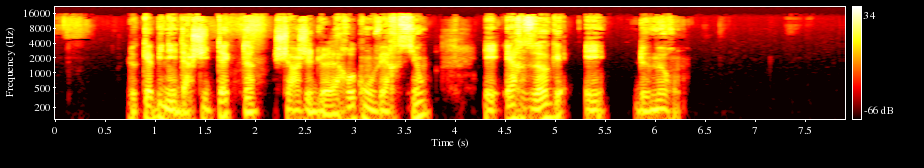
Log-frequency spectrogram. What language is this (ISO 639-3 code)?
fra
